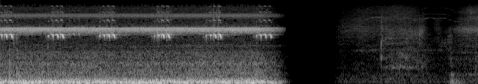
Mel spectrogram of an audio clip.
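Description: Crickets chirp steadily in a loud chorus, with regular pulsing trills over a low rumble, then cut off abruptly into silence before faint background noise returns.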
